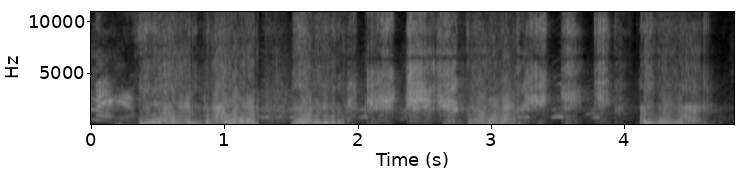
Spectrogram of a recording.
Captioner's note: imitating horn sounds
